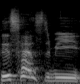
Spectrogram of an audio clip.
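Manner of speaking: breaking, cracking voice mid-phrase. A streamer talks to chat about an interview, voice cracking. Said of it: "Oh my freaking voice crack".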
